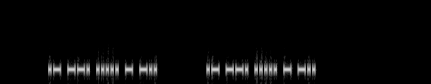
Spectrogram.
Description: Morse code, heard as a keyed tone, about 47 wpm, 700 Hz. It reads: AG5TD AG5TD
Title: USA Call Signs - 5 Characters - Repeated 2x - 50wpm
